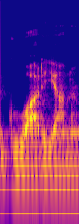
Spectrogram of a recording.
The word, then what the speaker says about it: Guadiana: This river, which divides Spain from Portugal, is today called the Guadiana River, with the wa sound within gua, owing to the phonological drift that resulted from the Moorish invasion.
